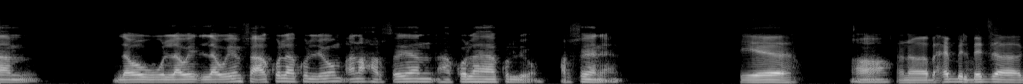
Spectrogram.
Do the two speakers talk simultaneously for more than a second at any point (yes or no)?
no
